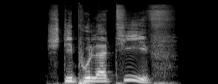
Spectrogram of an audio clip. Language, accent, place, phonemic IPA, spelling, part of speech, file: German, Germany, Berlin, /ʃtipulaˈtiːf/, stipulativ, adjective, De-stipulativ.ogg
- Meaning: stipulative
